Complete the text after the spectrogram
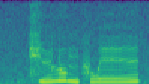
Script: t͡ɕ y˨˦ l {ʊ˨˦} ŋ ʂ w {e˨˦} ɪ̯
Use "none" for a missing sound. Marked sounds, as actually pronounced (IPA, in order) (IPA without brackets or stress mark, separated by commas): ʊ˥˨, e˨˦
